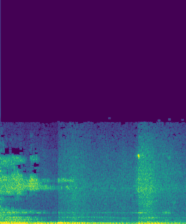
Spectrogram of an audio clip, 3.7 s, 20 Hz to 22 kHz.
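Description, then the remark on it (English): A train passes on tracks about 30 feet from an office window in Brainerd, Minnesota: a steady, loud low roar with rhythmic clattering, wheels squeaking on the tracks and a brief higher hiss layered over the continuous mechanical noise. “For those of you podcast listeners that don't know, our office here in Minnesota, in Brainerd, Minnesota, is literally, my window is probably 30 feet from the train track.”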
